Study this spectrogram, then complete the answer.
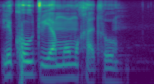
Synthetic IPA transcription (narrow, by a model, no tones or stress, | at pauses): lɪkʰoutʼujamomʊk͡xʰa̰t͡ɬʰoːŋ̩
